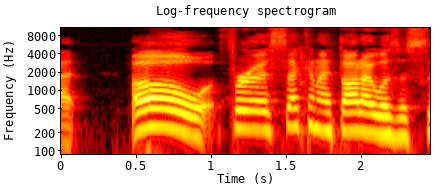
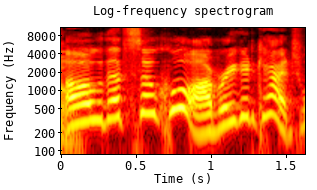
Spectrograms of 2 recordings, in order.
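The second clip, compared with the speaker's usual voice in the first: excited; 10 semitones higher, 4 dB louder than usual. Real, not acted. Praising co-host's catch.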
